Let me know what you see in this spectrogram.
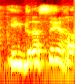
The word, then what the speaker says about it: Yggdrasil: I actually looked up the pronunciation. – Mm-hmm. – Oh, Frank Carroll's right. Yggdrasil.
